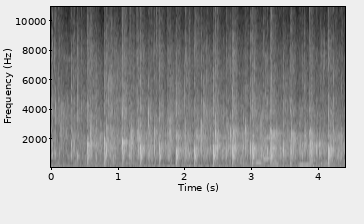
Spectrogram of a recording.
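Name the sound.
applause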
